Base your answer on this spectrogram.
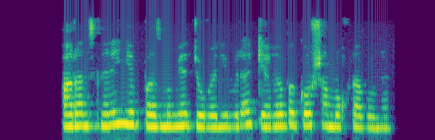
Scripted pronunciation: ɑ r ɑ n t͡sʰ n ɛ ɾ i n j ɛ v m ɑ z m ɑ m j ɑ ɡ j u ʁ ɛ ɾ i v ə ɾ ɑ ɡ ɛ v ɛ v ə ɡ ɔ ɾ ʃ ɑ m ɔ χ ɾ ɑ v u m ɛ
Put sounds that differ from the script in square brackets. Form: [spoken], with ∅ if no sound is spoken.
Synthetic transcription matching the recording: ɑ r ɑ n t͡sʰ n ɛ ɾ i n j ɛ v [b] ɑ z m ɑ m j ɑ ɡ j u ʁ ɛ ɾ i v ə ɾ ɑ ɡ ɛ [ʁ] ɛ v ə ɡ ɔ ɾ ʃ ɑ m ɔ χ ɾ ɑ v u [n] ɛ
